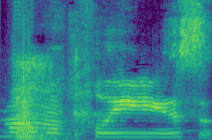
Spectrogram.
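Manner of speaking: embarrassed, flustered pleading. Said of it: "You're embarrassing me".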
